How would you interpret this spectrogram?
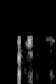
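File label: Police Downtown District Dispatch, p25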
